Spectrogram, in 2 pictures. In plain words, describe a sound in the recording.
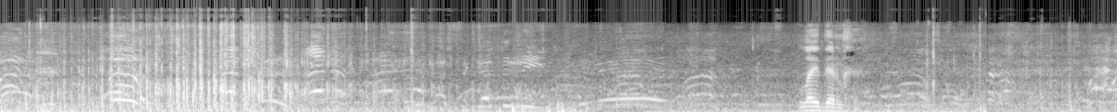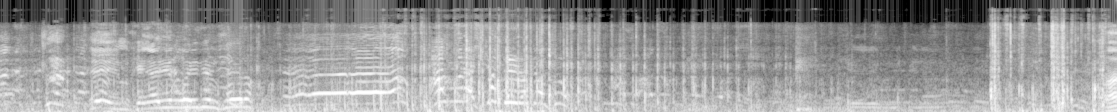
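Horse hooves thud on dirt.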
